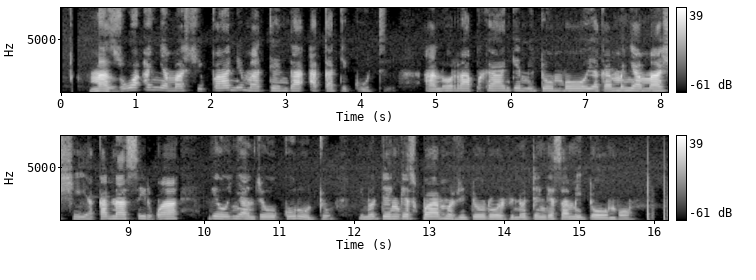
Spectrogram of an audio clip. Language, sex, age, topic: Ndau, male, 18-24, health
